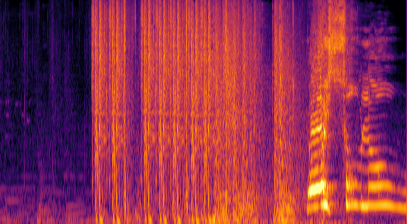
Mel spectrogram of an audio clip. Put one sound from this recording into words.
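A gun fires several shots in quick succession.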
